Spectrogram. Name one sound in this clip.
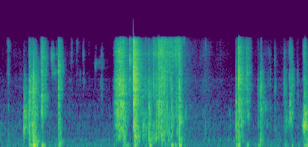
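Hands rummage through plastic card cases, clattering softly.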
